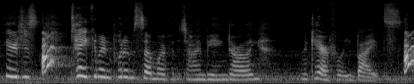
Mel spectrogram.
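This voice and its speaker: A woman's voice: on the high side, animated, fast talker, natural voice. A woman voicing a vain, pompous female diva singer who is condescending and cruel, in a comedy audio drama. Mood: haughty. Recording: audible background noise.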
